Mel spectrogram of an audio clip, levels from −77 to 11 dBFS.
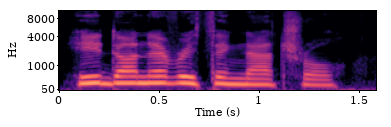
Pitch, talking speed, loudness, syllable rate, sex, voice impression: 215 Hz, 150 wpm, -14 LUFS, 6.5 syllables/s, female, feminine, adult-like, sincere, slightly calm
